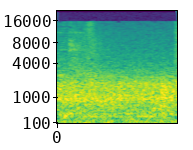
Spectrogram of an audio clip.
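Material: Nothing is struck.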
